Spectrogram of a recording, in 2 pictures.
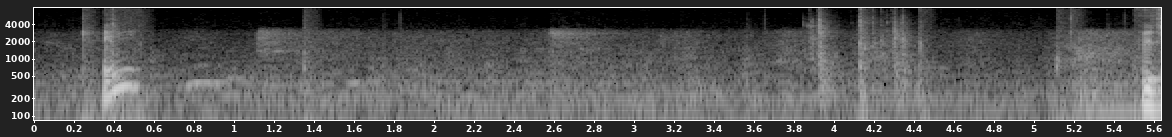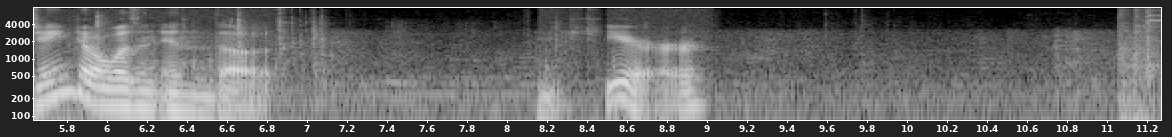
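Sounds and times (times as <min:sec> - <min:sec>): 
low steady hum: 0:00.0 - 0:11.2
video game door opening noise burst: 0:03.7 - 0:08.5
speech: 0:05.5 - 0:07.0, 0:08.2 - 0:09.1.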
